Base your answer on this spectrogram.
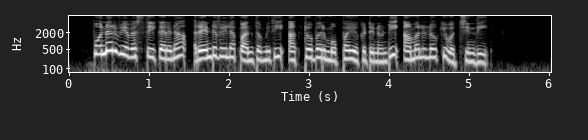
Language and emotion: Telugu, neutral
